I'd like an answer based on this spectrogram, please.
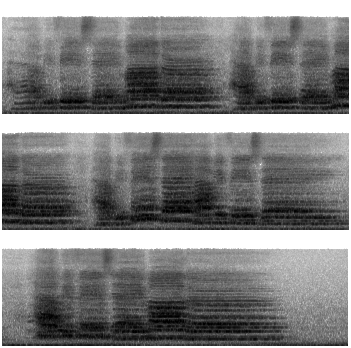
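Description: A choir of schoolgirls and women singing together in sustained phrases, with short breaths between phrases, and stopping shortly before the end.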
